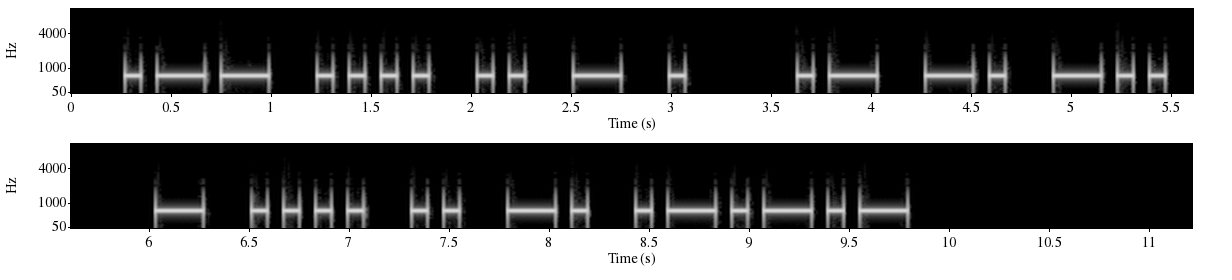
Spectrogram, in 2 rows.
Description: Morse code, heard as a keyed tone, about 15 wpm, 700 Hz. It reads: WHITE AND THIN.
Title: Sentences from Top 1200 Words 15wpm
